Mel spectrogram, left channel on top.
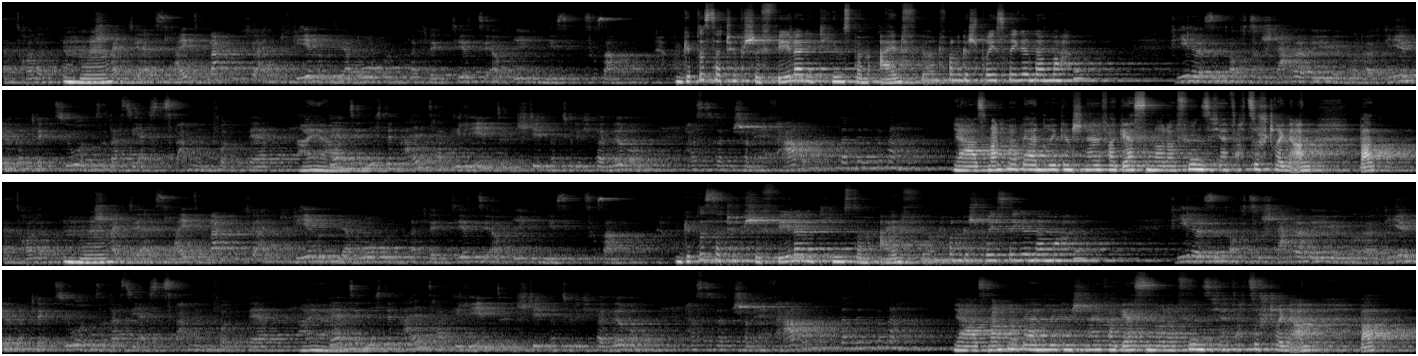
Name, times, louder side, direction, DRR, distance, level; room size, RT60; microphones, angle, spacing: voice 1, 0.0-6.3 11.3-23.2, equal, 10° right, -7 dB, 2.6 m, -34 dB
voice 2, 0.6-1.1 6.6-10.8 17.1-17.6 23.6-27.9, left 3 dB, 40° left, 4 dB, 0.5 m, -21 dB
23.0 x 8.5 x 2.9 m, 2.7 s
head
